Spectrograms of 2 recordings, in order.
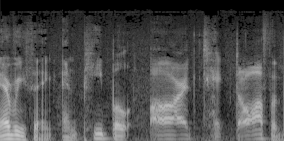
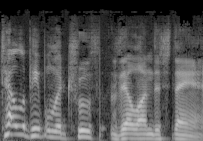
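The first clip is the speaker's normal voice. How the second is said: ordinary talk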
